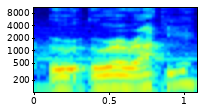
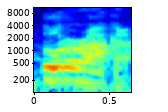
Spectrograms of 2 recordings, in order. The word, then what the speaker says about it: Uraraka: Uraraki? Uraraka, that was it.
